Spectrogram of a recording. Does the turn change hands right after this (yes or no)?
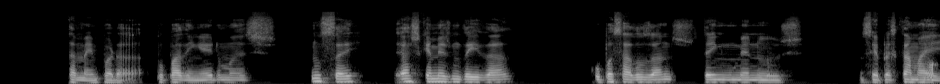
no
